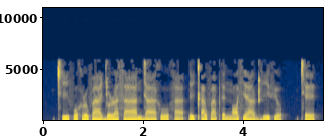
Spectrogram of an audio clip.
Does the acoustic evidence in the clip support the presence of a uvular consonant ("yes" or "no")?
no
